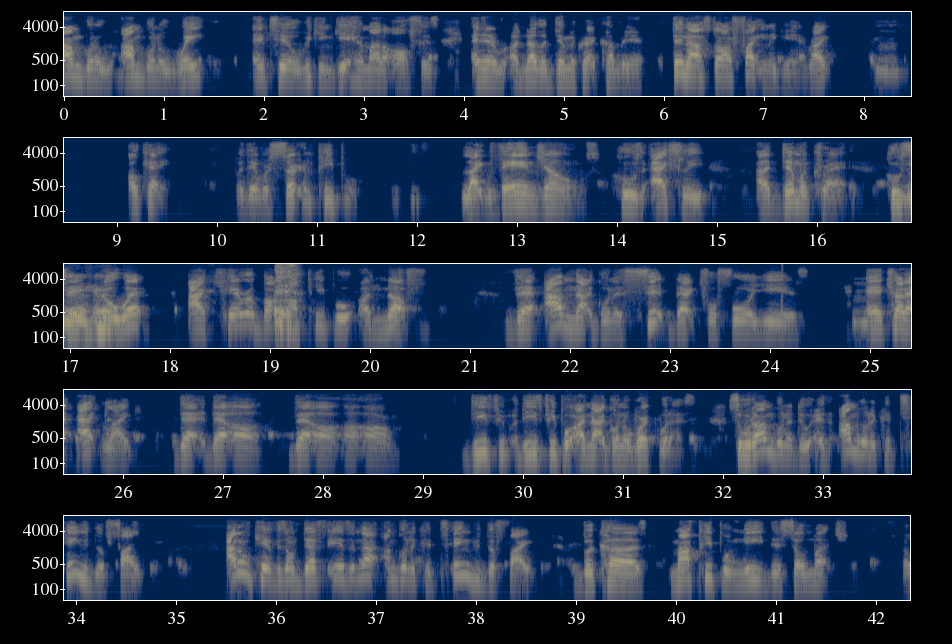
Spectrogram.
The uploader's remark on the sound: on Zoom call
